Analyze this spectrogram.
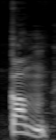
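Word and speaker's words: come: तो सी के बाद ओ है तो सी से आपका का और एम से आपका मा जब आप बोलते हो कम तो का के बाद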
